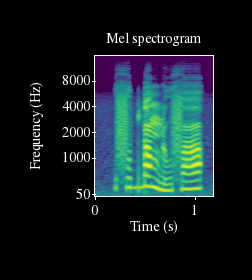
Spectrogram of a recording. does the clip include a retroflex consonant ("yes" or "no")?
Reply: yes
